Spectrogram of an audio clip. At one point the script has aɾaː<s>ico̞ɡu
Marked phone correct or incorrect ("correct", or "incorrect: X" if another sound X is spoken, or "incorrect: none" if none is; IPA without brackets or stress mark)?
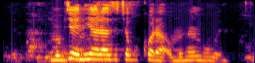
incorrect: z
